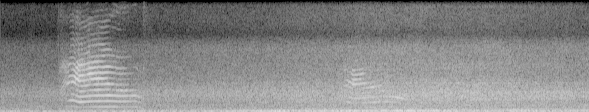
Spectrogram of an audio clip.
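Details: Small ginger cat meowing and whining for dry food: a clear, wavering, drawn-out meow near the start, then a fainter, shorter one about two seconds later, over a steady low hum.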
